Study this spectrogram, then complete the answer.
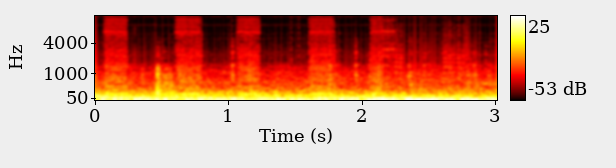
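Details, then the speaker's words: Chevrolet Blazer 4.3L V6 while driving: heavy low rumble with a few loud irregular thumps under load; engine knock, not sounding metal on metal so flex plate not suspected, cause undetermined pending teardown. "it doesn't really sound like it's metal on metal, so I'm not really thinking it's a flex plate."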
